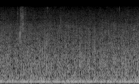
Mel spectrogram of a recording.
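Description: Light rain falls on outdoor biochar test plots as a steady, even hiss that stays constant throughout, with a low hum underneath and no voices.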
